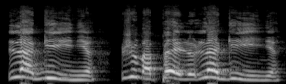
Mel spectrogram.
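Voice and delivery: high, loud wailed confession; sobbing. A narrator's reading. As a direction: wail it out as a beaten man. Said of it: "sanglota Cogolin". (aveu sangloté, voix haute)

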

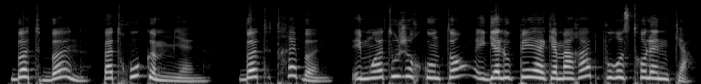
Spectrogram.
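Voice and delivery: lightly voiced foreigner in broken French; Boginski, cheerful Polish storyteller. Polish guest telling his hostess of boots and battle, cheerful. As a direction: tell your war tale eagerly, phrase by phrase.

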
